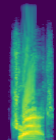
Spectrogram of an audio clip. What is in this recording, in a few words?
"drat", American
